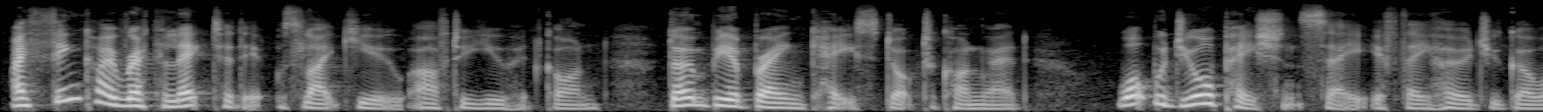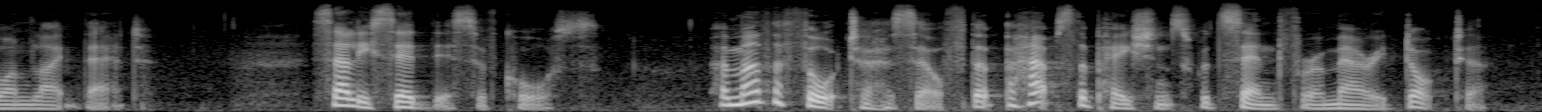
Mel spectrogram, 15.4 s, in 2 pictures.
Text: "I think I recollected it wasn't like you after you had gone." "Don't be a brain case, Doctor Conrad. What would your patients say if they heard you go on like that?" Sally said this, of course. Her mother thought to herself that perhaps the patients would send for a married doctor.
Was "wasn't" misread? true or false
true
